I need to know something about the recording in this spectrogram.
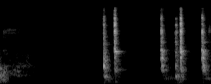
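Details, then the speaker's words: Non-running Infiniti Q50 S hybrid (HEV) with a fault code: after codes are cleared, the two battery contactor relays click sharply in quick pairs, so the relay control side is fine. The pre-charge side acts but the main relay doesn't switch in; module or inverter fault suspected. "nothing on that one and you can hear the two relays clicking so I don't think there's nothing wrong with the control side of the relay"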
